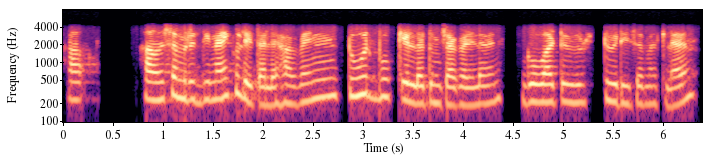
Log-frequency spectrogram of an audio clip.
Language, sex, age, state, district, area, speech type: Goan Konkani, female, 18-30, Goa, Ponda, rural, conversation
